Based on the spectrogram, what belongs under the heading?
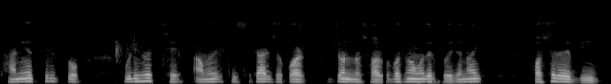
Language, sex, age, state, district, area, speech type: Bengali, male, 30-45, West Bengal, Nadia, rural, spontaneous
